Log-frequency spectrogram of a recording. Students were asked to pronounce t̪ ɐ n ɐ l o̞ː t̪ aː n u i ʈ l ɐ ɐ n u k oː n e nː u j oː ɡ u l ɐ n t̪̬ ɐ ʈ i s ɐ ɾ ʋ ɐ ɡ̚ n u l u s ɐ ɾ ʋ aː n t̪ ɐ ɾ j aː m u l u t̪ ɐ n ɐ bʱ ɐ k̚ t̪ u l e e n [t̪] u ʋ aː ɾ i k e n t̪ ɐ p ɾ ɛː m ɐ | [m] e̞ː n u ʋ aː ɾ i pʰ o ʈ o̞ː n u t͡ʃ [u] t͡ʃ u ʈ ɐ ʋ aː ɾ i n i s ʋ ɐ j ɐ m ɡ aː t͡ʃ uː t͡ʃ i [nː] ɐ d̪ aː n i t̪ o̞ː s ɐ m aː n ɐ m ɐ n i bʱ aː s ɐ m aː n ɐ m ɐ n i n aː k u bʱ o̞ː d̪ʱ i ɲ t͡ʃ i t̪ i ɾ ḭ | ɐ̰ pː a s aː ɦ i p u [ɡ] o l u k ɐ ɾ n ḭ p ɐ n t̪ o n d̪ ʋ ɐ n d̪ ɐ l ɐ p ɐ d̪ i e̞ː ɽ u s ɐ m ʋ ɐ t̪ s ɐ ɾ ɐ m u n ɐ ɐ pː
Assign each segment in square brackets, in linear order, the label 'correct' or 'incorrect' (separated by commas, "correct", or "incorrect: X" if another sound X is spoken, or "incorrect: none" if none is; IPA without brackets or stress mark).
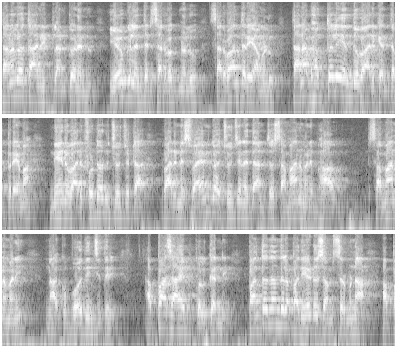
incorrect: d̪, incorrect: n, incorrect: uː, incorrect: n, incorrect: k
